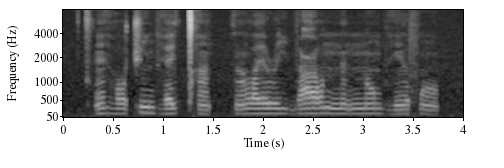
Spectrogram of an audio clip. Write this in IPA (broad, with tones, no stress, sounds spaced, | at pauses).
t͡sʼ ɛ̃˨˥ ɦ ɔ˨˩ t͡ʃ ĩ˦˥ bʱ ɛ˨˥ lʲ ǀʰ ã˨˩ kː ə̃˨˥ lˠ e˦˥ ɹ i˦˨ b ə˨˥ ʕ ɔ˦˥ nː ə̃˦˨ nː ɔ̃˦˥ bʱ ẽ˦˥ ə̯ f ɔ̃˦˨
